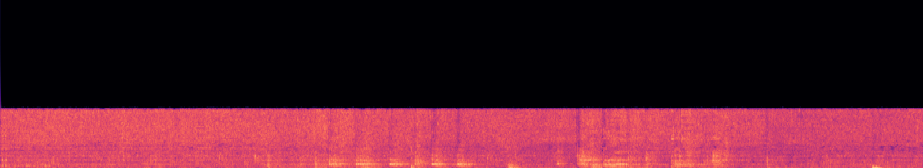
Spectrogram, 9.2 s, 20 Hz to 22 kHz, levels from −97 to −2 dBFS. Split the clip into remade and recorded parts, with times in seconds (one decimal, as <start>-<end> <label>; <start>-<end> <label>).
0.0-5.4 recorded; 5.4-6.4 remade; 6.4-7.5 recorded; 7.5-8.1 remade; 8.1-9.2 recorded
